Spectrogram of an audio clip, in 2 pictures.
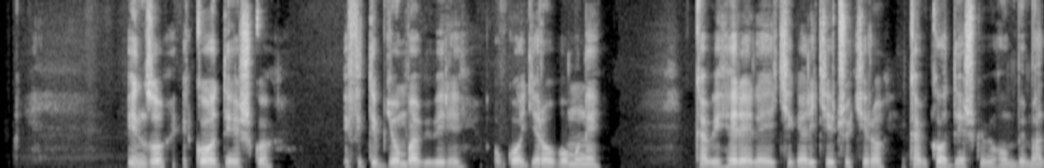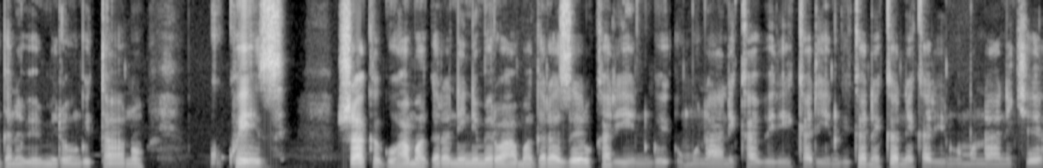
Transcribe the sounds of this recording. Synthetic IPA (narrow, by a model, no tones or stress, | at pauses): inzuiko̞ːde̞ʃkwa | ifitibjuːmbaβiβiɾi | ṵb̚ɡo̞ːɟe̞ɾo̞βumŋe̞ | kaβiɦe̞ɾe̞ɾe̞jiciɡaɾiciːt͡ʃuciɾo̞ikaβiko̞de̞ʃkwiβiɦuːmbimaɡanaβiβimiɾo̞ːŋɡitaːnu | kukwe̞ːzi̥ | ʃaːkaɡuɦamaɡaɾaninime̞ɾo̞ahamaɡaɾaze̞ɾukaɾiːnɡwiʔumunaːnikʰaβiɾikaɾiːnɡwikane̞kane̞kaɾiːnɡwiumunaːniceːnda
